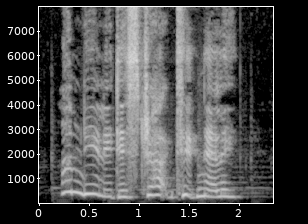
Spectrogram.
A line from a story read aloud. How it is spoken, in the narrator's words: she exclaimed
